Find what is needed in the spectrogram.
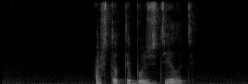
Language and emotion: Russian, neutral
